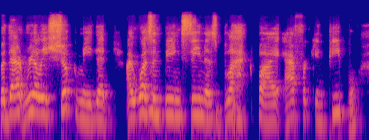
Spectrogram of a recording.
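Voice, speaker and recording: Here a woman with an American accent has a plain, everyday voice and a fairly high pitch. She moves at a moderate pace with ordinary pitch variation. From United States. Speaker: panel moderator, law dean. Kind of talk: panel discussion.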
